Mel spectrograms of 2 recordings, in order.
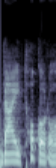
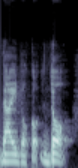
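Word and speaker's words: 台所: So please notice the pronunciation change. It's not だいところ, it's だいどころ, だいどころ, the kitchen.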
